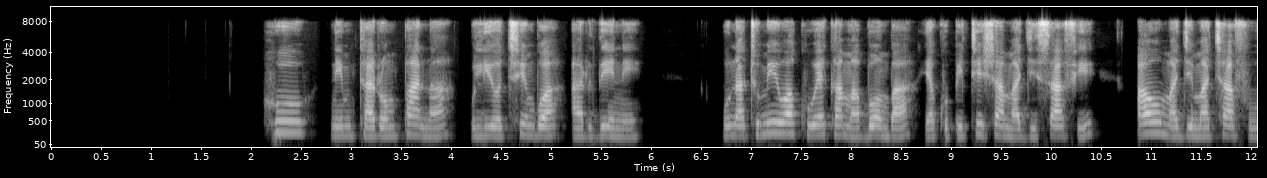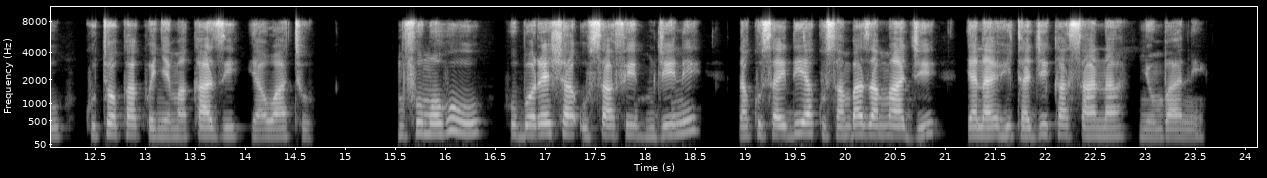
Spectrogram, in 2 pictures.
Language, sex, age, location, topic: Swahili, female, 50+, Nairobi, government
